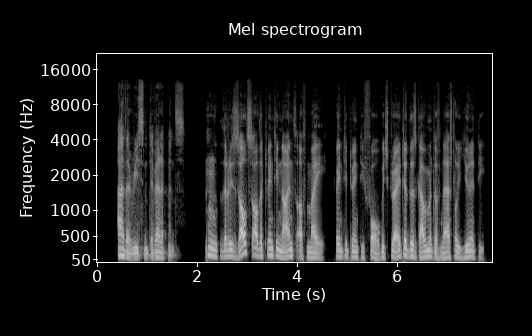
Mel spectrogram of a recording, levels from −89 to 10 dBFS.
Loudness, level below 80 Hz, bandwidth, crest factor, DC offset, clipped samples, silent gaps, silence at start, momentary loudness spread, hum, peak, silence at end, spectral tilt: -21 LUFS; -50 dBFS; 13 kHz; 20 dB; under 0.1%; under 0.1%; 2.00-2.09 s; 0.4 s; 7 LU; none; -2 dBFS; 0.2 s; -6.5 dB/octave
